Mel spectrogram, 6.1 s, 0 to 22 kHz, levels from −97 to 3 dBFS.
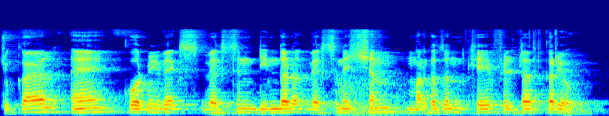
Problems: constant background noise, echo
